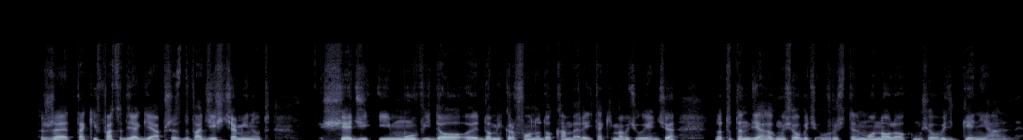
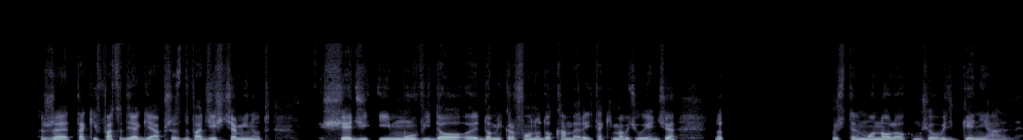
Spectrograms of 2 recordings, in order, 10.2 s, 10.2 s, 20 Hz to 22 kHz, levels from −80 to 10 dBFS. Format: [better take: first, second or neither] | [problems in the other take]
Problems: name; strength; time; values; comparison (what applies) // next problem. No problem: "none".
first | audio cutting out; at 7 s for 1 s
